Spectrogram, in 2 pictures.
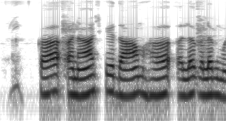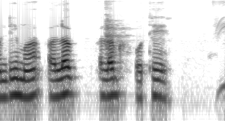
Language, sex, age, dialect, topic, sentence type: Chhattisgarhi, male, 31-35, Central, agriculture, question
